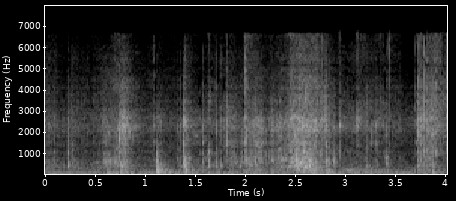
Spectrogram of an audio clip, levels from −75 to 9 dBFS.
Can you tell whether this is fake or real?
fake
